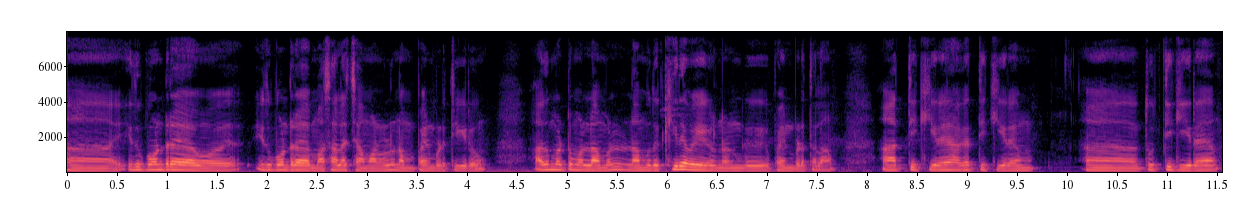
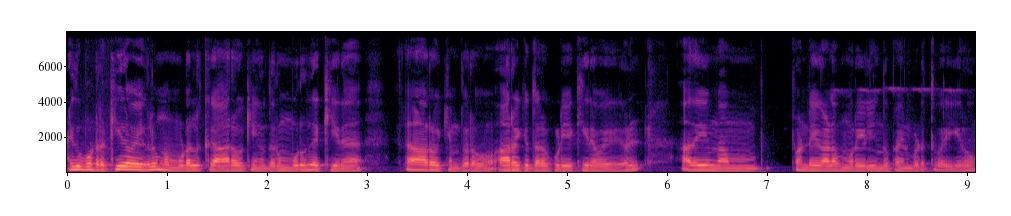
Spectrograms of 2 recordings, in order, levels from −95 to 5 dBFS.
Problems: background sounds at intervals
